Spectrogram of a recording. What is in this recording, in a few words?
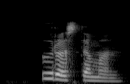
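"ырӧстӧмӧн", Komi, female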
